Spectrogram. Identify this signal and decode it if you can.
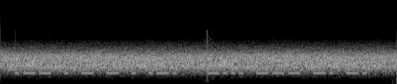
Morse code, heard as a keyed tone, about 30 wpm, 530 Hz. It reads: WETTER BONN
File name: daily / 29wpm noise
